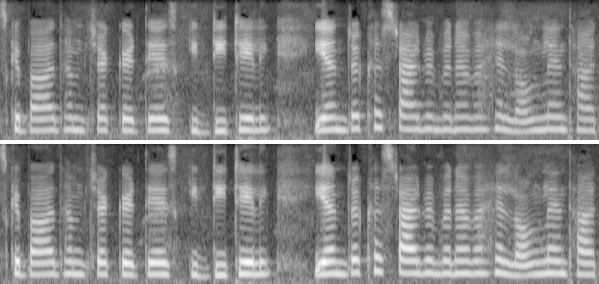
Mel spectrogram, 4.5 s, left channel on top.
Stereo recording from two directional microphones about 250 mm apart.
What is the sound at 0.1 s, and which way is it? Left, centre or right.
Speech, centre.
